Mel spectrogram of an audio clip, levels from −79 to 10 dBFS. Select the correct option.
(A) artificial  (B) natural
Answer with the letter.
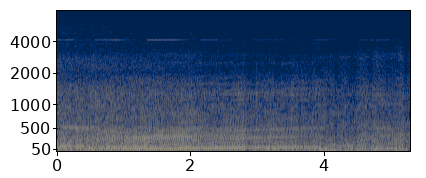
B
